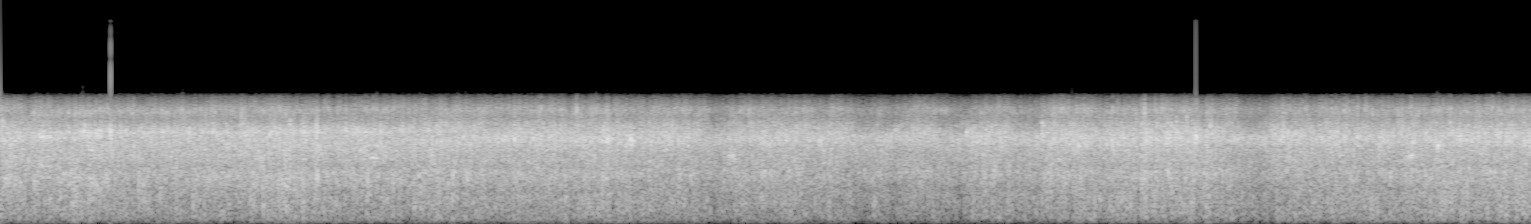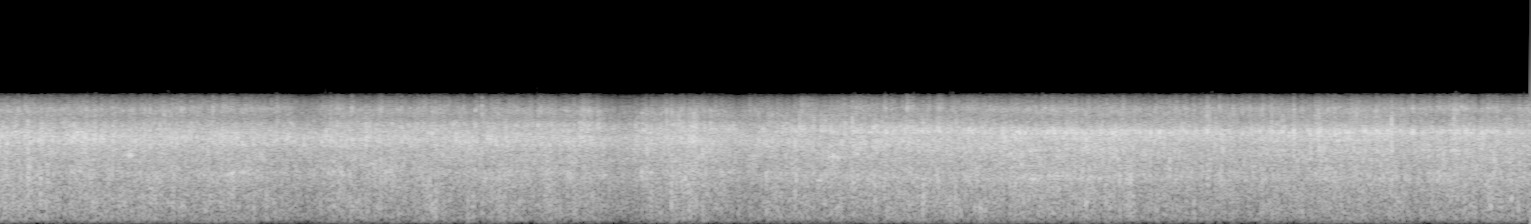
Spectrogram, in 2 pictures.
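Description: Floodwater rushing across a street in a steady, unbroken rush, mixed with falling rain.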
